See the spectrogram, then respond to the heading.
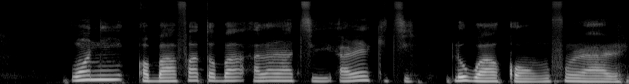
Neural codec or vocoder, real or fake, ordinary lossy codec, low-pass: autoencoder, 48 kHz, 32 numbers a frame, DAC-VAE, trained on Japanese speech; fake; none; none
